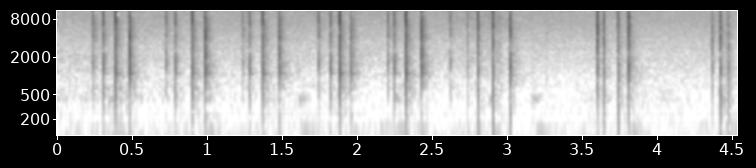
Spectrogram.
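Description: Fingertips tap the screen and edges of a smartphone in a plastic case, first held flat and then upright. About 23 quick, dry clicks come in small bursts, each bright with a faint low thump and almost no ring, over a soft background hiss.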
